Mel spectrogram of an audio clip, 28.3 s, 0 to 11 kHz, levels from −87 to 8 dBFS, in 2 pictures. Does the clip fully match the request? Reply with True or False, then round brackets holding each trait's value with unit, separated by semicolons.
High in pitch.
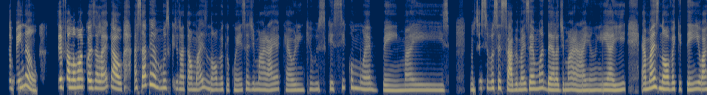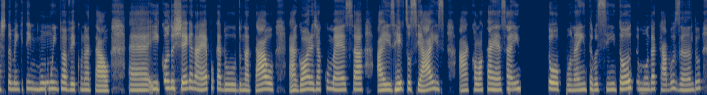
True (205 Hz)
